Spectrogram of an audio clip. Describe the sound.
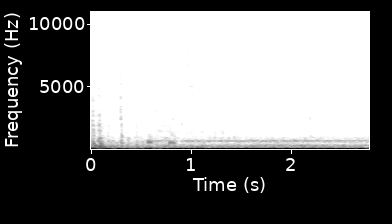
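A car is driving, heard as a loud, steady low engine and road rumble throughout, with faint brief noises on top and no talking.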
